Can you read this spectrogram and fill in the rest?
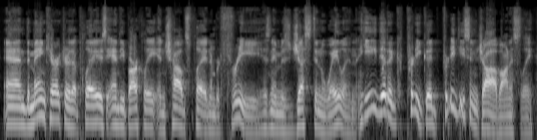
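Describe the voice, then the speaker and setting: A man's voice: medium pitch, expressive, normal speed, few pauses, darkish tone. A young man co-hosting a podcast, casually retelling a horror film with lots of fillers and restarts. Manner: rambling, filler-heavy retelling. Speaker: podcast co-host. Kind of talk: casual movie review chat.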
